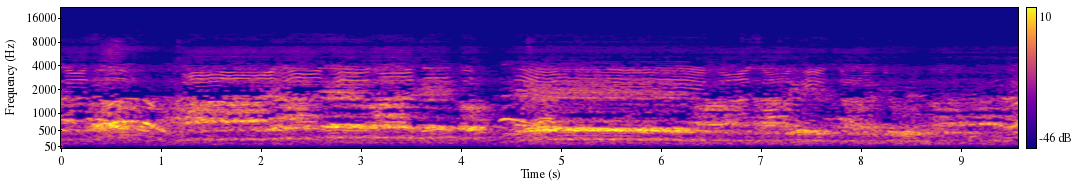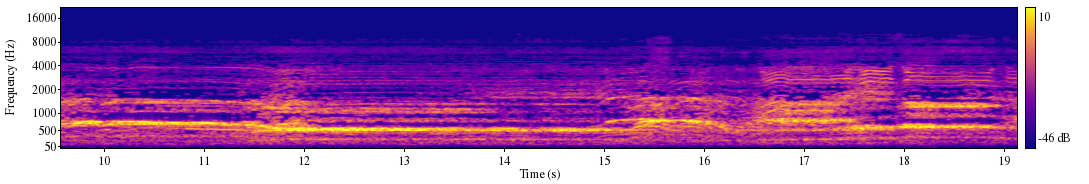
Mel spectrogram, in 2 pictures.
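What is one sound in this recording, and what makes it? A large crowd chants and sings loudly together.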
